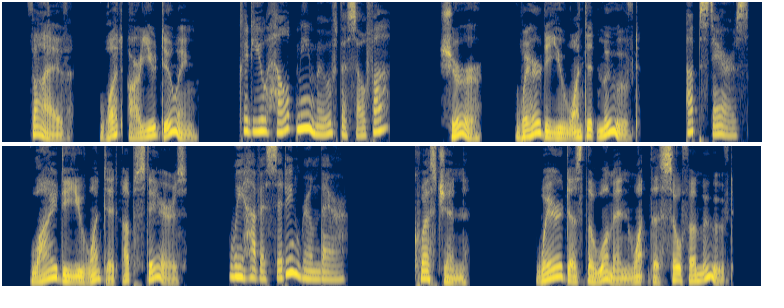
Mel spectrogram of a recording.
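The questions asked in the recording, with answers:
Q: Where does the woman want the sofa moved?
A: Upstairs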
